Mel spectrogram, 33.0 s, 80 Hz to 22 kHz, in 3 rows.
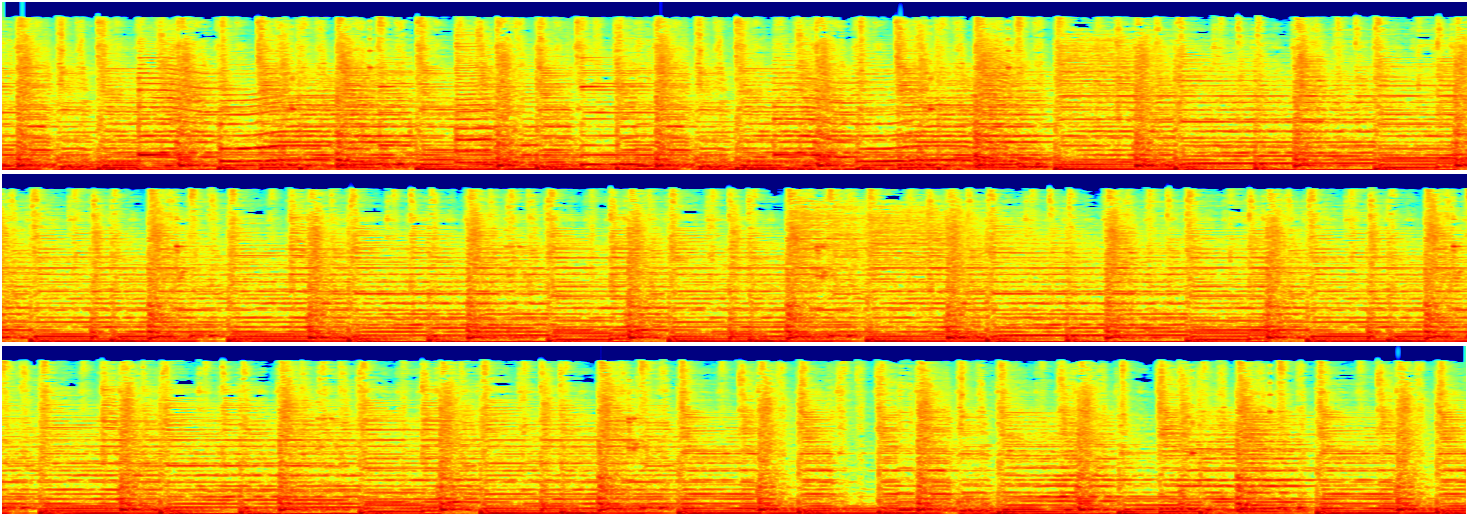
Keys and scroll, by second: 0.0 Right, 12.7 Left.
